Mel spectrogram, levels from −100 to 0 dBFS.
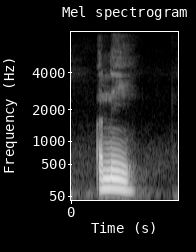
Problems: none marked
